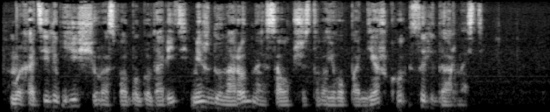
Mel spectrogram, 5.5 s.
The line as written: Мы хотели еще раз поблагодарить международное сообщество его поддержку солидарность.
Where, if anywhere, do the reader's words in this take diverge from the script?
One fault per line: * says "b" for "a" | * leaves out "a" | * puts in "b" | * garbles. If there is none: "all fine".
all fine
